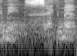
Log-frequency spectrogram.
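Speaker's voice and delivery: gentle, very soft, kind, hushed whisper. Retelling how a lady in the front corrected a word: imitating a whisper. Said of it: "whispered to me".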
